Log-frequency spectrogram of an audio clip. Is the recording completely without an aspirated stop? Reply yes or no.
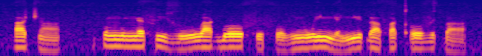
yes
